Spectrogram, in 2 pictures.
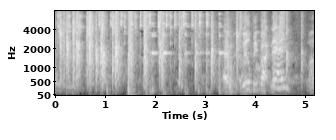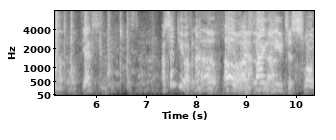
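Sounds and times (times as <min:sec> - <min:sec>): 
group applauding: 0:00.0 - 0:03.8, 0:04.5 - 0:06.8
speech: 0:03.4 - 0:06.4, 0:07.3 - 0:10.3.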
